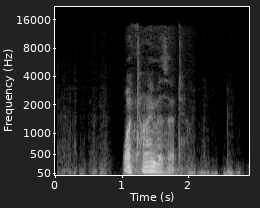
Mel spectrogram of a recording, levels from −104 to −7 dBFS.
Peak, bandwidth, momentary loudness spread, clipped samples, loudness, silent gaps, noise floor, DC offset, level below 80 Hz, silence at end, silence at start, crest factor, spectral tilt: -12 dBFS; 14 kHz; 18 LU; under 0.1%; -32 LUFS; none; -64 dBFS; under 0.1%; -56 dBFS; 0.25 s; 1 s; 24 dB; -9 dB/octave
